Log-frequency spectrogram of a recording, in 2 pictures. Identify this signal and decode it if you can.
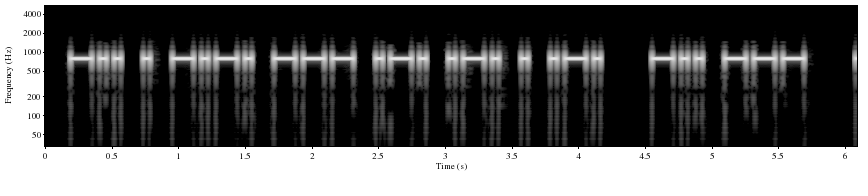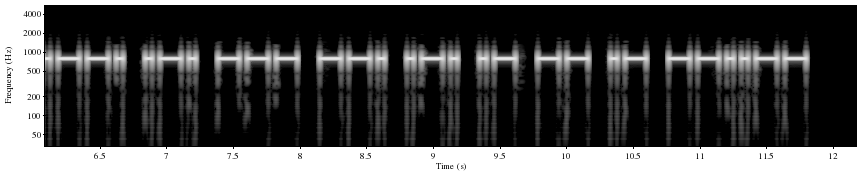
Morse code, heard as a keyed tone, about 22 wpm, 800 Hz. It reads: DECORRER DO PROGRAMA,
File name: audios / portugais / portugais texte en clair 2 vitesse 22 mots minutes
